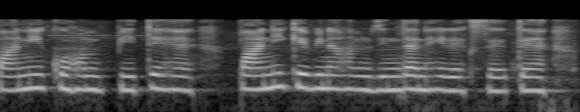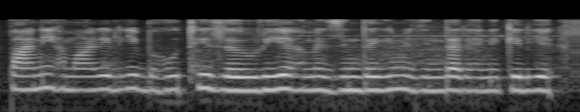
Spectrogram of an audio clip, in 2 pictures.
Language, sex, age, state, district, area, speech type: Urdu, female, 30-45, Bihar, Darbhanga, rural, spontaneous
